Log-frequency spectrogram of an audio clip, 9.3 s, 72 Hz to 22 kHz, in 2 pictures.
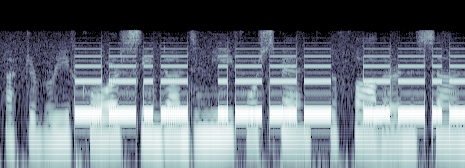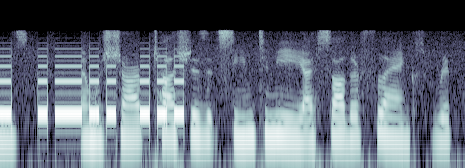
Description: Morse code, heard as a keyed tone, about 14 wpm, 460 Hz, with speech in English. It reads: QJQLS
